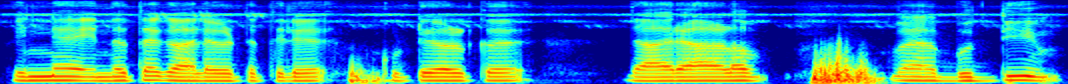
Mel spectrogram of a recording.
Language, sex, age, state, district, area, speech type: Malayalam, male, 18-30, Kerala, Kottayam, rural, spontaneous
